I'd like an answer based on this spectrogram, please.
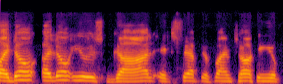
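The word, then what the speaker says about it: Gad: a d that's pronounced God there's a son of Jacob named God g a d remember that a is not like in English it's an a sound and God his name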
